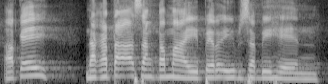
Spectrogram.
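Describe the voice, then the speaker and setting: A man preaching at a prayer meeting, animated, asking the congregation questions and joking with them. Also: high-pitched, normal speed. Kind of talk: Tagalog sermon at a prayer meeting. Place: church meeting room.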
